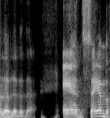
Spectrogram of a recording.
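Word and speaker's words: SA5M: And listeners, if you're curious why we keep referring to her as Sam, the Five is silent, it's because this woman's name is spelled S-A, the number five, M. – But the five is silent. – And it is pronounced Sam, the Five is silent.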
